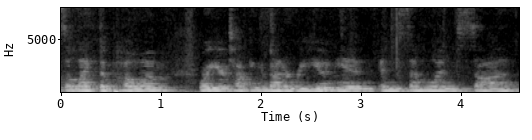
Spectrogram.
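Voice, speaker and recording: A woman talks at a medium pitch and a moderate pace, her intonation monotone and flat. Noticeable background noise and audible room echo are present. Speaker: writers club organizer. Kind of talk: casual remarks to audience. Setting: writers club meeting, room with audience. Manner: loud.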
